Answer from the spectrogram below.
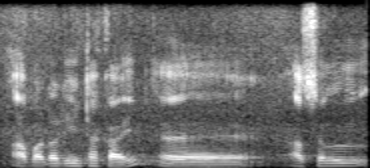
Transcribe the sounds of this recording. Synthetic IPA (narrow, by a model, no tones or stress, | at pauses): a̰batadintʰakaj | a̰sɔl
